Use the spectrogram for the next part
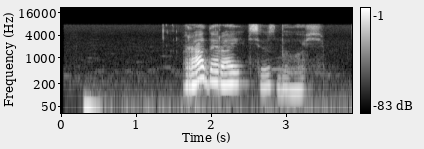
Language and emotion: Russian, neutral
